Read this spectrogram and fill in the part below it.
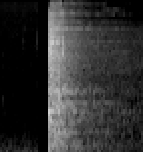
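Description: Layered percussion samples from the Punch pack combine into one loud rock and metal impact: a single sharp, bright metallic crash with a long ringing tail, heard alone.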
